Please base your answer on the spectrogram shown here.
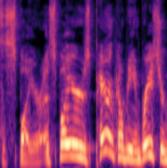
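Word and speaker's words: Aspyr: as as I'm sorry it's actually pronounced Aspire as spire's parent company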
